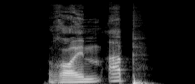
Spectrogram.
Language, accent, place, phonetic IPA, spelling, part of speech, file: German, Germany, Berlin, [ˌʁɔɪ̯m ˈap], räum ab, verb, De-räum ab.ogg
- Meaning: 1. singular imperative of abräumen 2. first-person singular present of abräumen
